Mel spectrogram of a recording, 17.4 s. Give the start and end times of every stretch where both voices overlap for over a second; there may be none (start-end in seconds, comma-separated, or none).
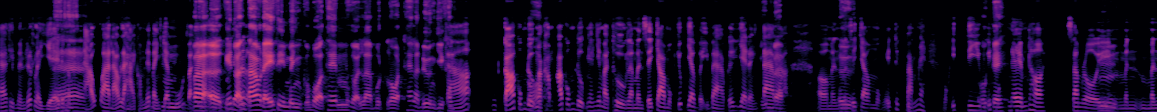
2.4-4.2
